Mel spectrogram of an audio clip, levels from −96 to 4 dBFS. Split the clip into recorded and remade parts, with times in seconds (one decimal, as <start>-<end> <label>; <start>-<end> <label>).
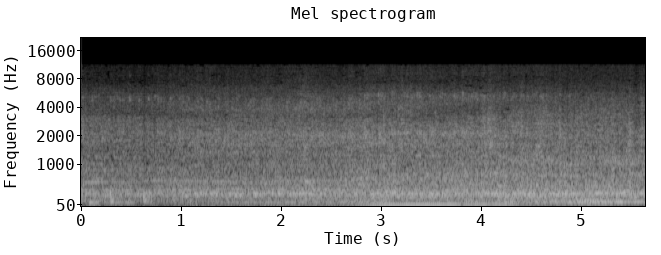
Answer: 0.0-5.6 recorded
